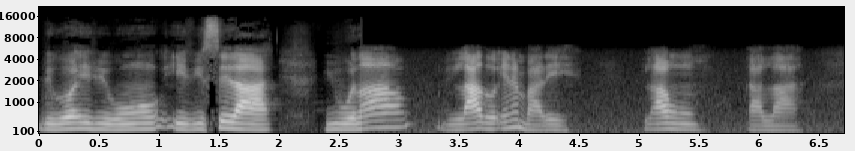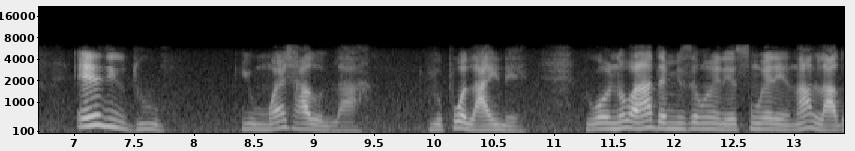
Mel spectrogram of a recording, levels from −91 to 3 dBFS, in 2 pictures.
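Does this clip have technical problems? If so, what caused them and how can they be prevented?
Yes. From 2.69 s to the end, the speech turns duller and boxier, with nothing above 6 kHz, and it drops in level by roughly 5 dB with no silence at the change. A new noise floor appears well below the speech. The likely cause is an input switched to a poorer device, a narrower-band microphone or headset call profile with its own tone and noise. On a spectrogram the energy above 6 kHz is sharply cut off from 2.69 s onward, and the waveform shrinks by roughly 5 dB there. To prevent it, lock the recording input to one device and disable automatic switching to headset or call profiles.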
